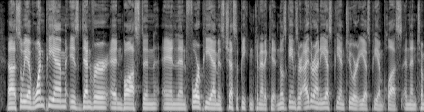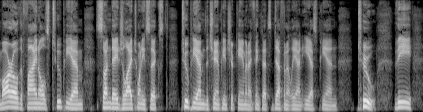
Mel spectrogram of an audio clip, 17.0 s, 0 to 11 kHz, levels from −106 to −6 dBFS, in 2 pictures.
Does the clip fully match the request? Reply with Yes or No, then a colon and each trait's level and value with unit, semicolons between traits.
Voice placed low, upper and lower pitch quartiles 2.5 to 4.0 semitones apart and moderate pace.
Yes: low, 130 Hz; average, 3.6 semitones; average, 180 wpm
